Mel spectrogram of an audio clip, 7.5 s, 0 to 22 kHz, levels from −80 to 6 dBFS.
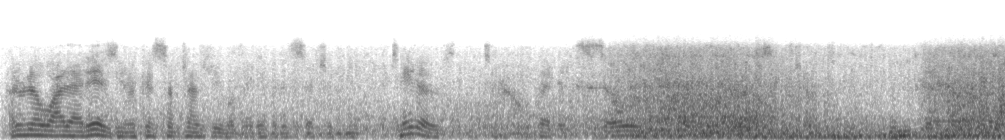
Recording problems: garbled, watery; badly
rain or running water; very loud; throughout; 2 dB above the speech

